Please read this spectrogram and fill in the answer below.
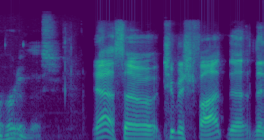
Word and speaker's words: Tu B'Shvat: Help me with the pronunciation. Tu B'Shvat? Tu B'Shvat, yeah, good job.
